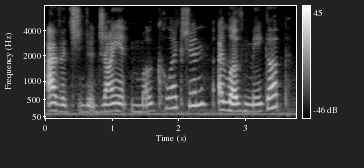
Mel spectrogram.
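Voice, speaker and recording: This doll YouTuber, a young woman in her twenties, speaks in a mid-range voice that's very animated yet unhurried as she hosts a casual livestream. She keeps circling back to the same ideas, insisting earnestly, with "like" and "you know" filling nearly every sentence.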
